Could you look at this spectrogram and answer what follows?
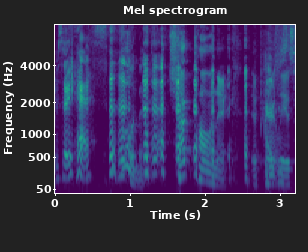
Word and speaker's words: Palahniuk: I believe, is the Paula, like Paula and Nick, your friendly next door neighbors. Paula is my mom's name, so yes. Polinick.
